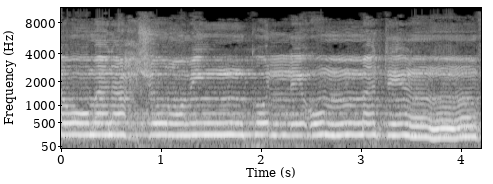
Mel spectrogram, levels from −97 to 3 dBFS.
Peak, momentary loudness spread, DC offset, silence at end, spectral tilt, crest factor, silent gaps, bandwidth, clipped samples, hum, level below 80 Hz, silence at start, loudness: 0 dBFS; 4 LU; under 0.1%; 0 s; -5 dB/octave; 10 dB; none; 9.6 kHz; 0.3%; none; -40 dBFS; 0 s; -10 LUFS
